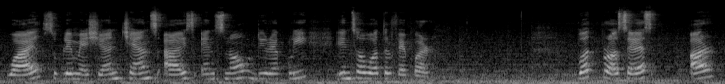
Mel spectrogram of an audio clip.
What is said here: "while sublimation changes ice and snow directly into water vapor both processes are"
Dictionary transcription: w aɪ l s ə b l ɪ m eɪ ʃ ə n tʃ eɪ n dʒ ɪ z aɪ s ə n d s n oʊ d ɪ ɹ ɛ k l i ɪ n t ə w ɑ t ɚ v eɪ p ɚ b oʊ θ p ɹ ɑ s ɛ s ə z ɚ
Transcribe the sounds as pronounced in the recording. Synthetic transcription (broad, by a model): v aɪ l s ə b l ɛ m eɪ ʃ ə n tʃ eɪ n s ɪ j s ə n d s n oʊ d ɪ ɹ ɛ k l i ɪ n s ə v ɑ t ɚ f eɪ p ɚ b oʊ t p ɹ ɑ s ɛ s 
